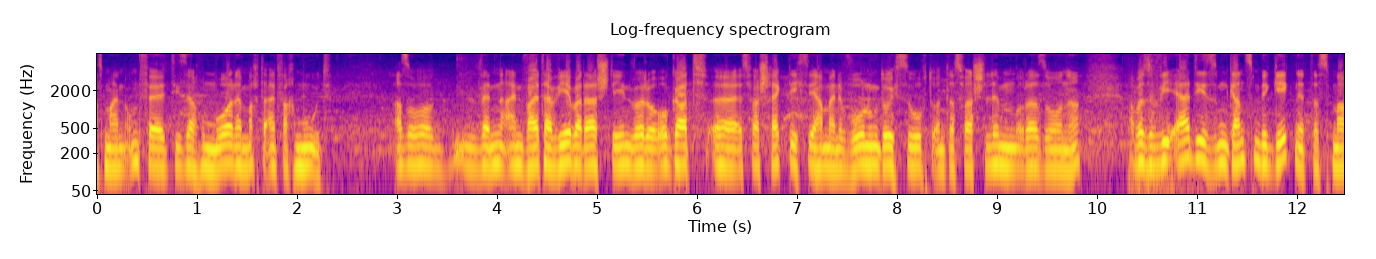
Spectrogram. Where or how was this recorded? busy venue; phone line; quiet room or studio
busy venue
